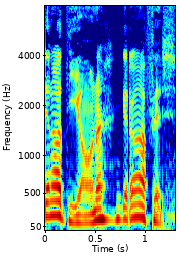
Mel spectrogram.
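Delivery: plain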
